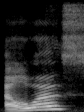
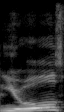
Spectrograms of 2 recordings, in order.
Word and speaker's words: Elwes: uh I literally just looked it up I think it's Elwes Elvis okay Elvis I think I think it's like Elvis but Elvis oh okay okay I always said Yules but that's not a I think it's it's Elwes I think okay yeah I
